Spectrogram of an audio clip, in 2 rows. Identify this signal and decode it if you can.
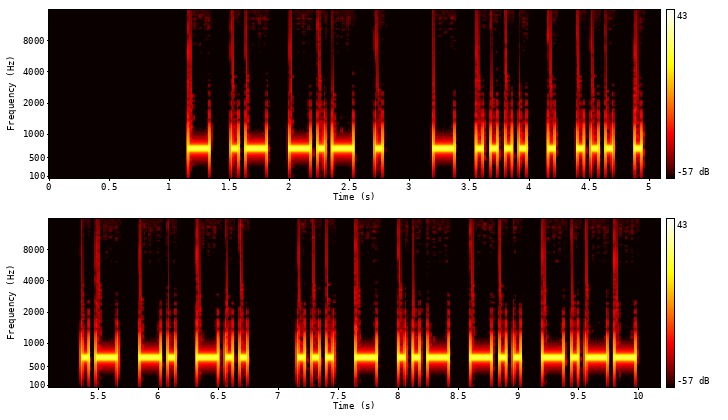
Morse code, heard as a keyed tone, about 20 wpm, 700 Hz. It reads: TAKE THESE AND STUDY
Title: Sentences from Top 1000 Words - Review Part 1 - 20wpm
